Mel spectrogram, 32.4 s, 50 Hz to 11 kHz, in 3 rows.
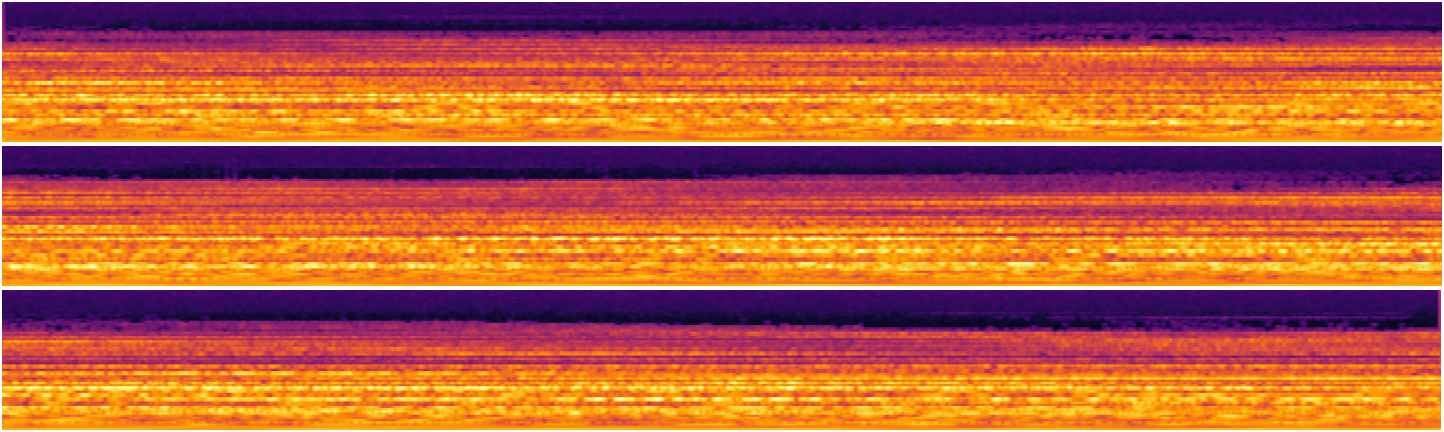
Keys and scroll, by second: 1.8 space, 29.8 space.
